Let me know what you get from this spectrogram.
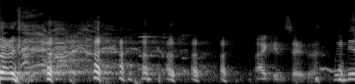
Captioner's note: laughter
